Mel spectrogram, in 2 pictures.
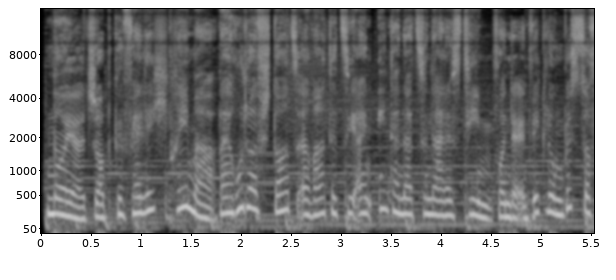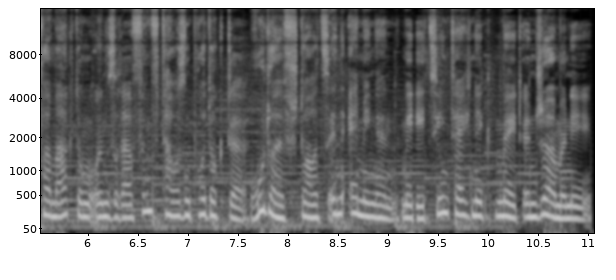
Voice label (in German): Radiospot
